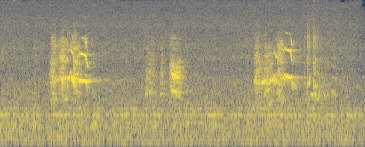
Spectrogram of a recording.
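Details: Endangered pink cockatoos at a waterpoint producing repeated harsh, wavering squawks, three bursts within about three seconds, rough and broadband, over a constant background hum.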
